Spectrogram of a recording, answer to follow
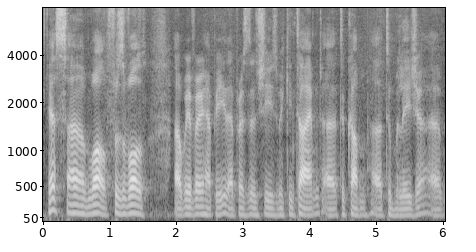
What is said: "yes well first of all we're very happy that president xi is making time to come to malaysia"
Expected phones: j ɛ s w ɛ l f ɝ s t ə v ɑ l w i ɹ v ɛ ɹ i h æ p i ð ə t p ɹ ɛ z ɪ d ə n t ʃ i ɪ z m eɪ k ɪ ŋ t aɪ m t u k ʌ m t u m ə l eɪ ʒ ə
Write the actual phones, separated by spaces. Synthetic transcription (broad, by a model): j ɛ s w ɛ l f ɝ s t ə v ɑ l w i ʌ v ɛ ɹ i h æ p i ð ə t p ɹ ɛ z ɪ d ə n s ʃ i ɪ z m eɪ k ɪ ŋ t aɪ m t u k ʌ m t u m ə l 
